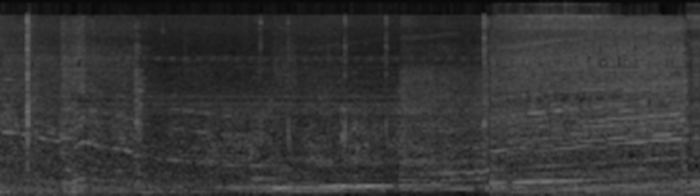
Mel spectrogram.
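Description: Onboard race car engine from a sim racing game at the Nürburgring GP circuit, a steady loud drone with rising and falling pitch through gear changes, with faint commentary voices underneath.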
